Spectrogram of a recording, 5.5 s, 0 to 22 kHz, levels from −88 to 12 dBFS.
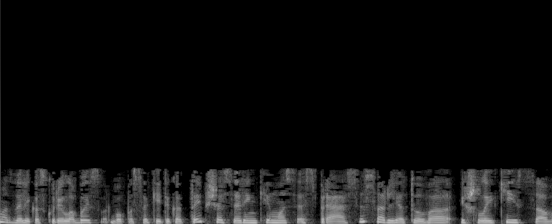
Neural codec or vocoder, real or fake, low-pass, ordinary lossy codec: none; real; 5.4 kHz; MP3, 24 kbps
